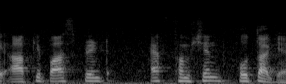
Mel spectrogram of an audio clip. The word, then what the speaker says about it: printf: और इसको प्रोनाउंस करने के लिए हम यूज़ करते हैं जी प्रिंट एफ।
